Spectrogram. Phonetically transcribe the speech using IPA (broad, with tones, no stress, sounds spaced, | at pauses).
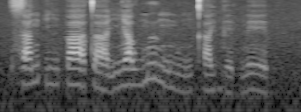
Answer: s a˧˥ n ʔ i˧ ŋ p aː˧ t̪ aː˧˩ ɲ a˧ w m ɯː˥˨ ŋ m u˩ ŋ kʰ a˧˥ j b eː˧˩ p̚ m eː˥˨ p̚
